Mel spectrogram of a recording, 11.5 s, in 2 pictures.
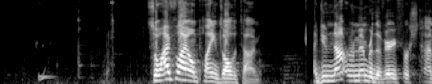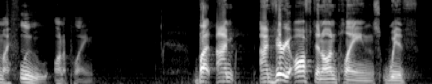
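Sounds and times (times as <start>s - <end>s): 
person drinking water: 0.5s - 1.8s
speech: 2.0s - 3.5s, 4.2s - 7.1s, 8.4s - 11.3s.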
